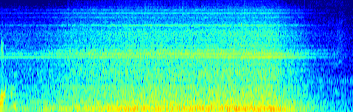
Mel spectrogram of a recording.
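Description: Helicopter engine and rotor noise: a steady hum that builds over the first second or two, holds, then fades out near the end.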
